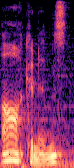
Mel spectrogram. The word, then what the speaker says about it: Harkonnen: The villains, the Arconans, whose name is pronounced differently in this version, with Arcanans.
